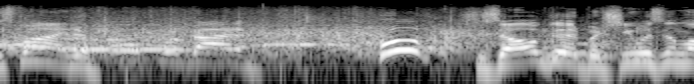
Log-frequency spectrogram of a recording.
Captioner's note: applause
